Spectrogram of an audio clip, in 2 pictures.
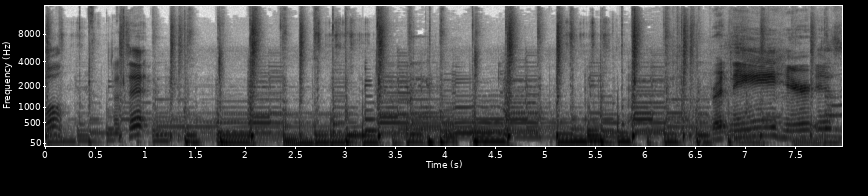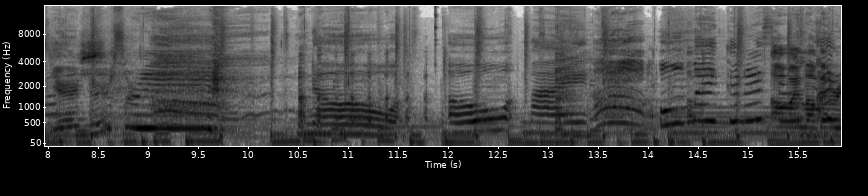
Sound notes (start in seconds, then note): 1.8 soft jazzy music plays; 8.8 laughs; 9.0 gasps; 13.4 gasps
